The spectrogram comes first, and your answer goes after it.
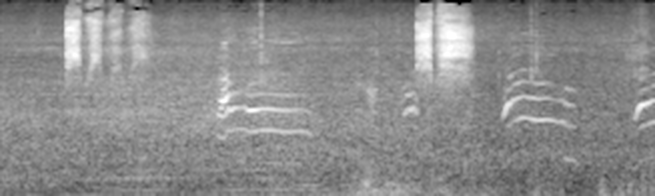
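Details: Angry domestic cats fighting and arguing over food: short wavering yowls around two and four seconds, separated by brief noisy bursts, with a low background hum throughout.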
